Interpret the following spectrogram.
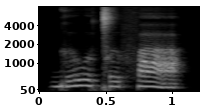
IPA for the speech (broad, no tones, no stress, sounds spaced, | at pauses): ɡ ɯ w u ǀ ɯ f a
